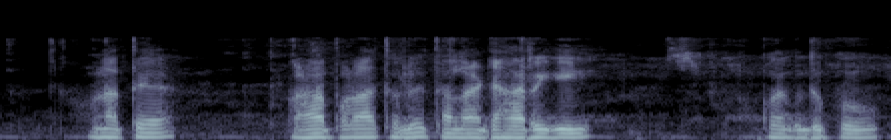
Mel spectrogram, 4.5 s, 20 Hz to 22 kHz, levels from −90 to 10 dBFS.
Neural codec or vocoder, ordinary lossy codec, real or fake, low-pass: codec, 16 kHz, 4 kbps, FreqCodec, larger model; none; fake; 7.2 kHz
